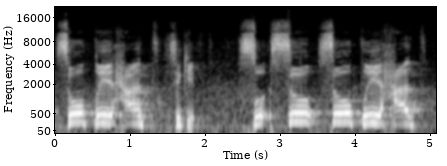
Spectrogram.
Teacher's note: huruf ta yang sukun, ta yang mati, maka kena hati-hati supaya ada angin dia.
